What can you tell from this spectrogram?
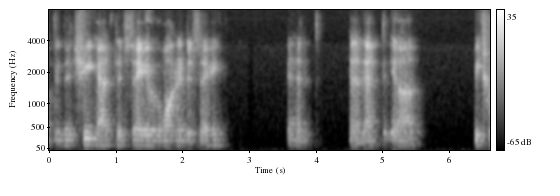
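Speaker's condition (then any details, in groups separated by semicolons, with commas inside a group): Parkinson's disease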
